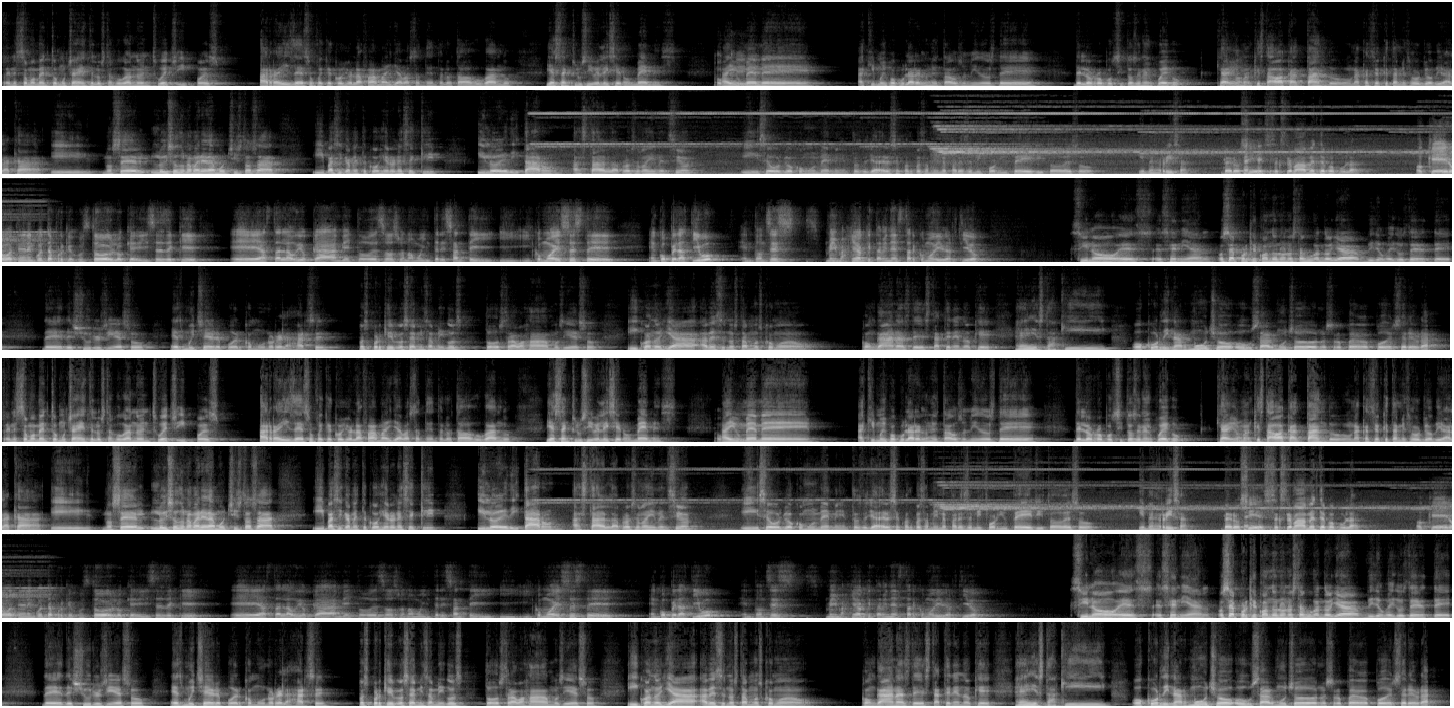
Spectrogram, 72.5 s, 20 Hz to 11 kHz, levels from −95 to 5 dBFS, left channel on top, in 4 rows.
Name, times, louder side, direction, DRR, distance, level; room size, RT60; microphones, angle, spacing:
voice 1, 0.0-2.7 3.2-6.4 6.8-8.4 9.0-10.1 10.7-12.9 13.4-14.7 15.2-21.5 22.0-23.6 24.1-26.8 27.4-31.8 32.3-33.0 33.4-35.1 49.6-54.4 54.9-56.2 56.5-58.4 58.8-60.1 60.4-61.8 62.2-64.5 65.1-66.7 67.0-68.2 68.5-72.2, right 3 dB, 40° right, 0.4 m, -27 dB
voice 2, 8.9-9.5 15.4-15.5 33.6-33.9 35.8-38.8 39.1-43.9 44.3-46.2 46.6-48.5, left 3 dB, 50° left, 0.7 m, -31 dB
sound 1, 24.7-36.8, left 3 dB, 85° left, 6.9 m, -40 dB
16.0 x 6.4 x 9.5 m
head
